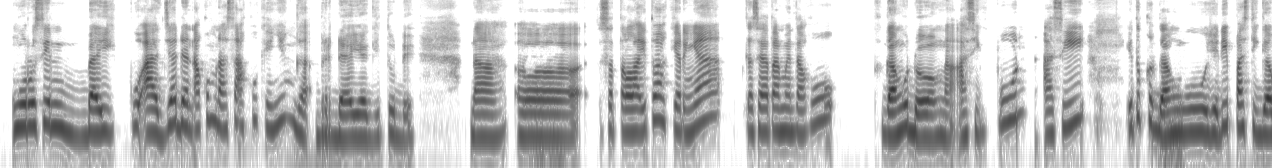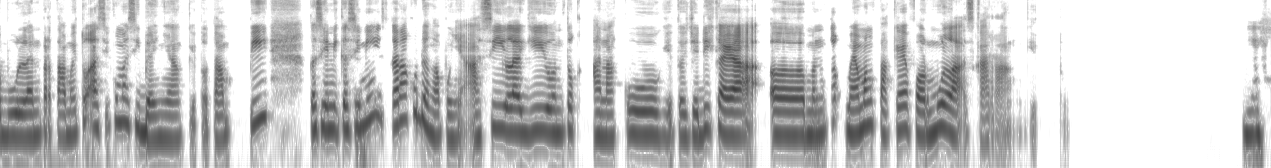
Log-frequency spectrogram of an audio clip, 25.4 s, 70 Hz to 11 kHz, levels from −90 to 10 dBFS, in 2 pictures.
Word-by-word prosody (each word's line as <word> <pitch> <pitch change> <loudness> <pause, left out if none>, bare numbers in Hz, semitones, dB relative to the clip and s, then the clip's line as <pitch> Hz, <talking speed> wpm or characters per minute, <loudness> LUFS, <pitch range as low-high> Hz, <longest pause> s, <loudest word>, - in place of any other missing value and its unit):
ngurusin 240 -5 +2
bayiku 210 +4 +2
aja, 205 +4 +4
dan 245 -3 +1
aku 230 - -2
merasa, 225 -4 -1
"Aku, 300 - -12
kayaknya 245 +5 -5
nggak 195 -7 -3
berdaya," 180 -1 0
gitu 175 +3 -7
deh. 165 0 -9 0.6
Nah, 180 +2 -1
eee, 180 -1 +1 0.3
setelah 210 -2 +2
itu 300 - -4
akhirnya 270 +4 -1 0.3
kesehatan 210 0 +1
mentalku, 210 +7 -3 0.4
keganggu 200 +3 +6
dong. 175 -1 +4
Nah, - - -4
ASI-pun 220 - -4 0.2
ASI 240 +10 -1 0.4
itu 325 - -3
keganggu. 200 -3 +2
Jadi, 220 +6 +1
pas 235 -1 +2
3 195 -4 +4
bulan 180 0 0
pertama 185 -1 -4
itu, - - -5
ASI-ku 250 +4 -1
masih 260 -5 -2
banyak, 170 0 -1
gitu. - - -11
Tampi, 265 - -1 0.4
kesini-kesini, 235 +7 -1
sekarang 250 +5 +3
aku 370 - -2
udah 275 - +2
nggak 175 - -7
punya 170 0 -6
ASI 225 +6 0
lagi, 210 +1 +3
untuk 205 +1 -3
anakku, 185 +1 -1
gitu. 180 0 -7
Jadi, 190 +4 -2
kayak, 185 -1 +8 0.2
eee, 190 -1 +4
mentok 200 +9 -3
memang, 210 +6 +2
pakai 220 +4 -1
formula 195 +1 +3
sekarang, - - -7 0.2
gitu. - - -23 2.0
Hmm. 190 0 -2
205 Hz, 135 wpm, -24 LUFS, 185-235 Hz, 2.0 s, kayak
